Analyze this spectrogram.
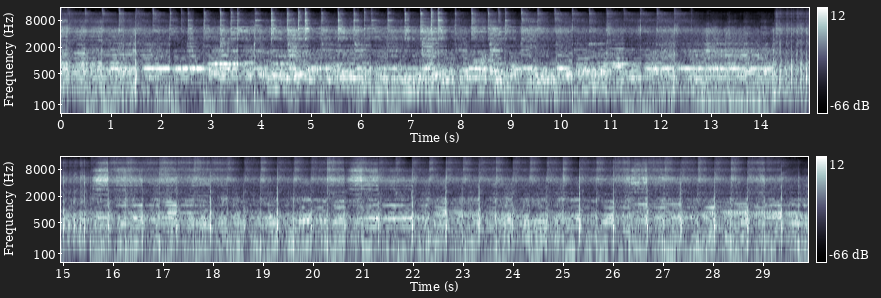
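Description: Rock band playing live, heard close up from the drum kit through a small camera's built-in microphone, drums and cymbals loudest over the rest of the band. The first half is lighter on drums; about halfway in the drums settle into a steady driving beat.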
